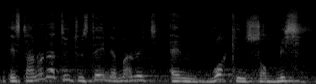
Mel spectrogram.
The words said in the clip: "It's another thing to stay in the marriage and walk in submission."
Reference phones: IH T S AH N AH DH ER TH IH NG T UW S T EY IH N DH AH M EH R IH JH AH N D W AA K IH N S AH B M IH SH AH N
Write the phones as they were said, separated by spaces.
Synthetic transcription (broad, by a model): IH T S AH N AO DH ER T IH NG T UW S T EY IH N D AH M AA R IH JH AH N W AA K IH N S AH B M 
